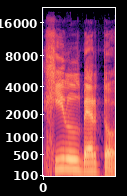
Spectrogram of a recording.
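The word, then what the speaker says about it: Gilberto: both heberto heberto Hil hilberto spell it j i l b r t o hill hill hilberto hilberto hilberto right yeah um but they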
